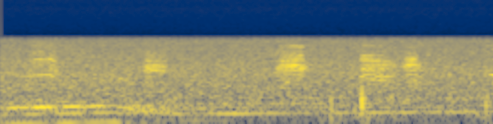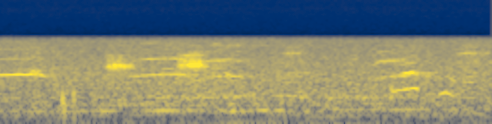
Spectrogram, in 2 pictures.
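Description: Geese honk nearby, on and off, outdoors.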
